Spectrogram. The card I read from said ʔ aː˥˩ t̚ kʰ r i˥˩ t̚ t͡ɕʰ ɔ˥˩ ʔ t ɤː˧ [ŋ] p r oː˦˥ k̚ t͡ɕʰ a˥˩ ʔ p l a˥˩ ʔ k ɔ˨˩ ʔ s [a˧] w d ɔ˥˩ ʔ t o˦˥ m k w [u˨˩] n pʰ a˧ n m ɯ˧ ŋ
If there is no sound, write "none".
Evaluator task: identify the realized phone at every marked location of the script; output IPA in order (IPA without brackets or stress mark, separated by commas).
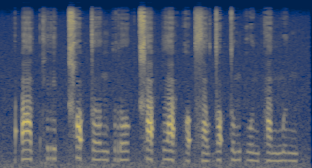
ŋ, a˧, u˨˩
